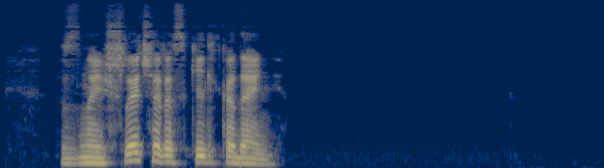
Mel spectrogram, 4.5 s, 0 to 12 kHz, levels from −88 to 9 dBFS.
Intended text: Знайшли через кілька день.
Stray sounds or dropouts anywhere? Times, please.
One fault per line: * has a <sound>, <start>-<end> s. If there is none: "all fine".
all fine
